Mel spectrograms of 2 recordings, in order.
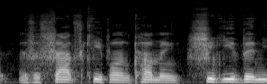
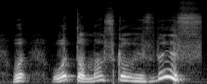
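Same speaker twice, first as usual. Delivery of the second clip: higher-pitched panicked questioning; 7 semitones higher, 4 dB louder than usual. A narrator's reading. Moscow as gas fills the room, panicked. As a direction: stammer it out in alarm. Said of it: "panics, saying".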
